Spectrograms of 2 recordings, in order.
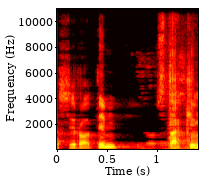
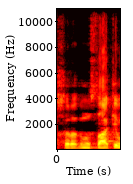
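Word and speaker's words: صراطٍ مستقيم: Sebenarnya , itu agak salah, karena "ala" adalah preposisi, jadi seharusnya "alaihi ala siratim mustaqim," karena kata "ala" sudah ada di sana. Namun jika Anda membacanya sebagai "ala siratul mustaqim," siswa Anda akan bingung,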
